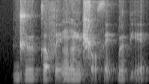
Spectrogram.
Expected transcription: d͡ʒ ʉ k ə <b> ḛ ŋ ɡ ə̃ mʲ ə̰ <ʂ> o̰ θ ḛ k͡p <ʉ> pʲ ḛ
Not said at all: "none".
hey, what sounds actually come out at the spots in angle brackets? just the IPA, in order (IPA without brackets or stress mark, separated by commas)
f, ʂ, ʉ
